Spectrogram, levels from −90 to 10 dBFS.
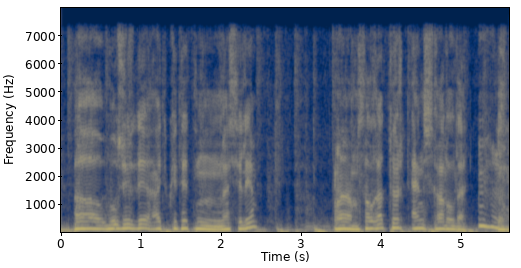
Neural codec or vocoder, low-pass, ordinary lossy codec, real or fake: codec, 16 kHz, 16 kbps, FunCodec, trained on Chinese and English, 50 frames a second; 7.2 kHz; none; fake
